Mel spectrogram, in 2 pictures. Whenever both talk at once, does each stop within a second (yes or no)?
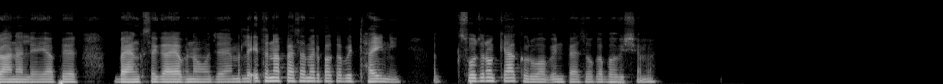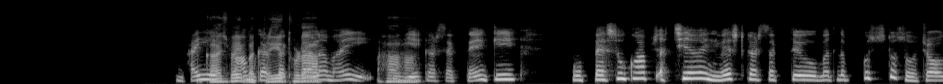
no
